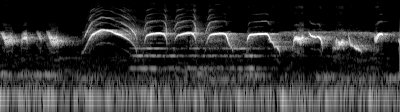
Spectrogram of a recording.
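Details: Hwamei in morning song training, starting with soft twittering, then loud ringing arched whistles repeated about every third of a second, followed by mixed warbled notes.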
